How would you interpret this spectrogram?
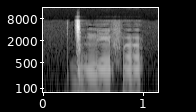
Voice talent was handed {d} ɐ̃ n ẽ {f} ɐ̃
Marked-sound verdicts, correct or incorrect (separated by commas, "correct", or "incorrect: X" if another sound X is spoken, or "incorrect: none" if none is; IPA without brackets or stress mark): incorrect: ɡ͡ǀ, correct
